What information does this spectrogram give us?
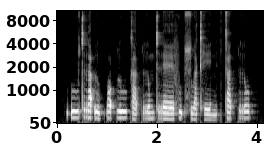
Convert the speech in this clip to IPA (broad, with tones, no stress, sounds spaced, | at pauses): ʔ uː˦˥ t r a˥˩ ʔ l u˨˩ k̚ p ɔ˥˩ ʔ p l uː˦˥ k a˨˩ k̚ p r o˦˥ m t r ɛː˧ f u˥˩ ʔ s u˧ a̯ kʰ e˧ n | t a˦˥ t̚ p r o˥˩ k̚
